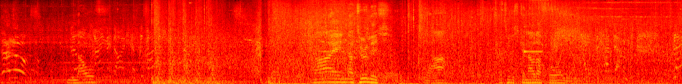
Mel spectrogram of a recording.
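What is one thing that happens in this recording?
A helicopter's rotor thumps loudly close by.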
